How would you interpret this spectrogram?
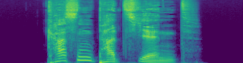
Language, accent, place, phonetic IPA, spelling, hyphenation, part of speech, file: German, Germany, Berlin, [ˈkasn̩paˌt͡si̯ɛnt], Kassenpatient, Kas‧sen‧pa‧ti‧ent, noun, De-Kassenpatient.ogg
- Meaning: a patient who is a member of a health insurance scheme that belongs to the national health insurance system, as opposed to private health insurance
